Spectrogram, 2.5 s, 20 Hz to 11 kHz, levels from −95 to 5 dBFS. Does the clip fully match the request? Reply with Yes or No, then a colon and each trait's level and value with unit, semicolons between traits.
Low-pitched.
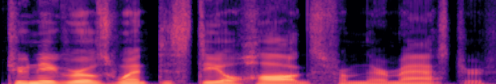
Yes: low, 110 Hz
